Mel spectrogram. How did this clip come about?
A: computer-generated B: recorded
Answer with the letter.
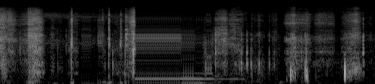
B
